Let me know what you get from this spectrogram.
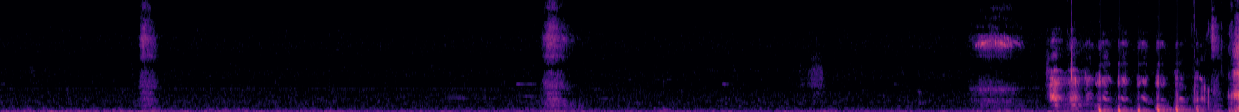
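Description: A Shiba Inu gives a few soft, breathy sneezes, then a quick burst of sharper snorting sneezes.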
